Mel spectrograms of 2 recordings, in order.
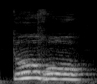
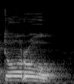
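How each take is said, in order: First: Said in the usual way. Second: Taureau with a rolled Russian r; taureau, tongue-trilled r, Russian style; Russian accent in French. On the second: Shown as a demonstration. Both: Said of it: "Taureau avec l'accent russe".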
